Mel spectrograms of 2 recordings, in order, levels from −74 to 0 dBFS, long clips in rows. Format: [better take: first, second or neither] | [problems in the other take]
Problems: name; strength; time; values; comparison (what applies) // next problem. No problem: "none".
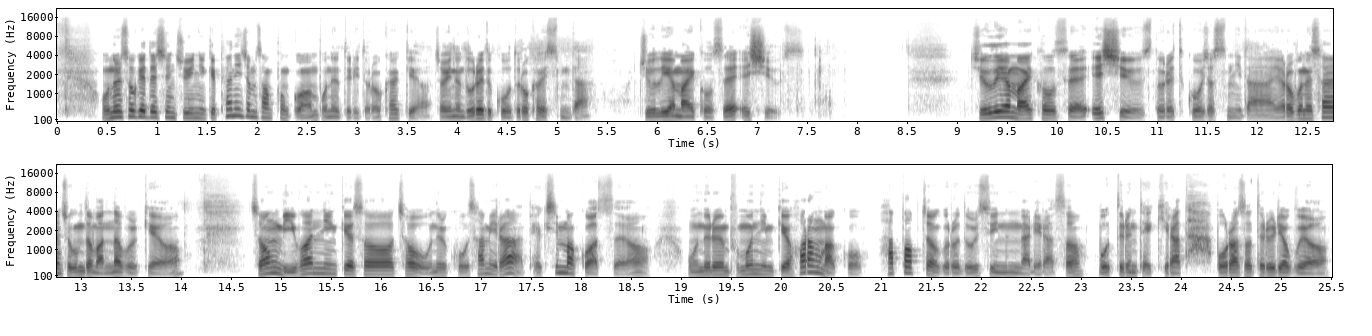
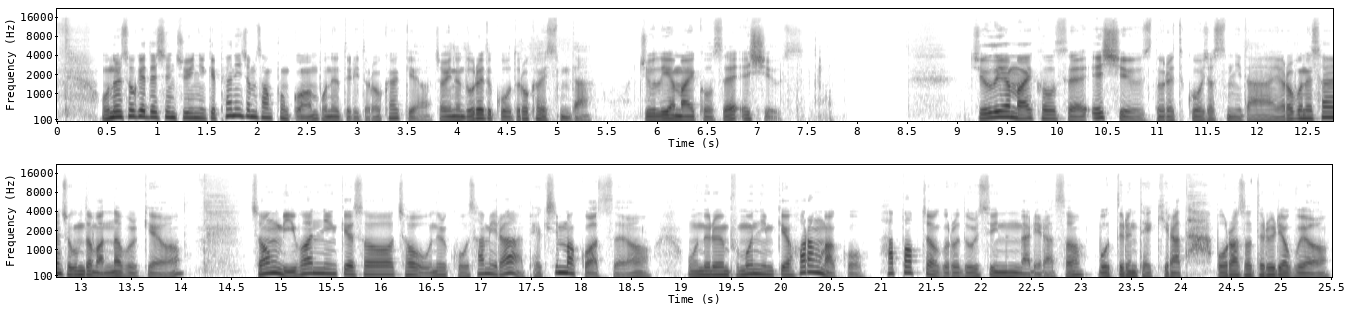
second | thin; somewhat; fading below 450 Hz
